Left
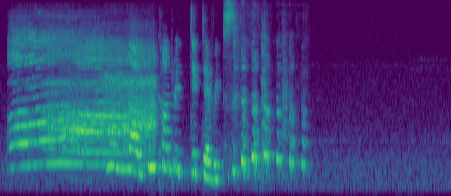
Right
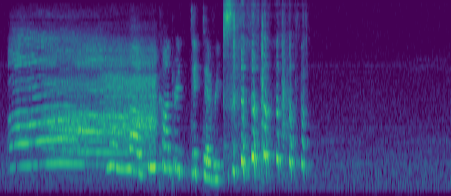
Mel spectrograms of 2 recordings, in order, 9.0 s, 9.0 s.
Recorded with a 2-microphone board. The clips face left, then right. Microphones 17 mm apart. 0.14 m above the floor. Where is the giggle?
50° right (ahead or behind), 1.1 m.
